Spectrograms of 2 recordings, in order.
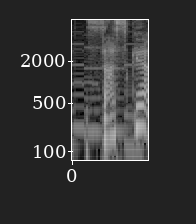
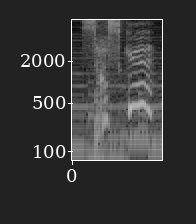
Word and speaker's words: Sasuke: den kürzesten Weg kennt das wird saske ausgesprochen warum denn da ist doch ein U was haben die mit dem U gemacht saske oh Gott Ameisen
